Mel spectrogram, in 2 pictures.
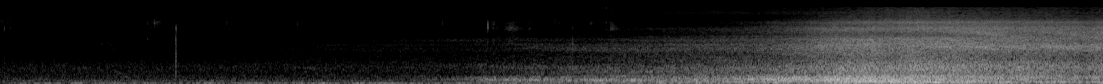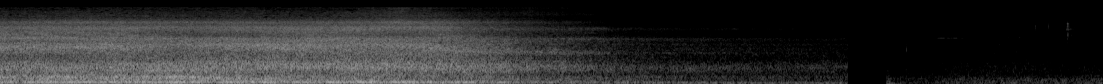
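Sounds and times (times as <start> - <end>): high-speed train passing: 3.5 - 19.5.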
